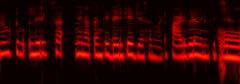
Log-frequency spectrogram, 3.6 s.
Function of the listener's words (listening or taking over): taking over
